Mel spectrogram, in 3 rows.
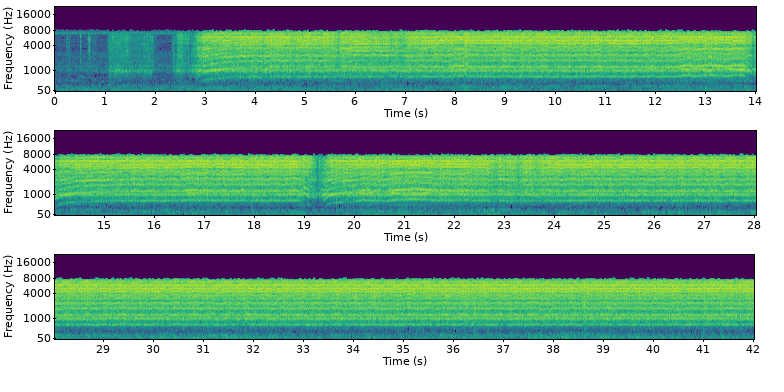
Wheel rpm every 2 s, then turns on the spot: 10, 90, 160, 160, 160, 160, 160, 160, 160, 130, 160, 160, 160, 160, 160, 160, 160, 160, 160, 160, 160.
none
